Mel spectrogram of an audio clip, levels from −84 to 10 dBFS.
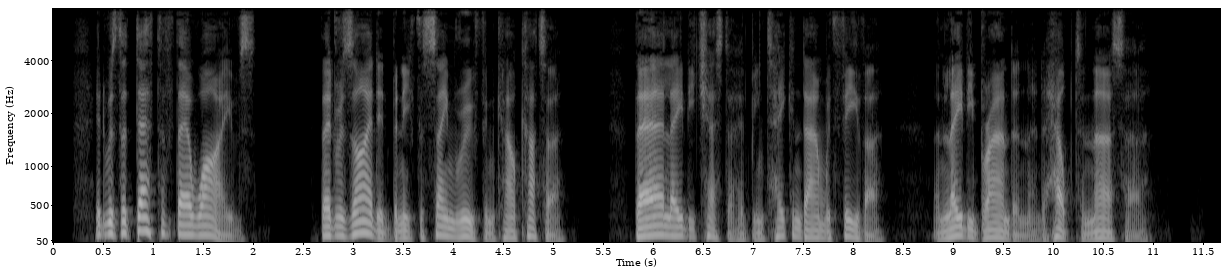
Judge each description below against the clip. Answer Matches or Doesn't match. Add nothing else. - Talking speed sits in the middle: Matches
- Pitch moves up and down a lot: Matches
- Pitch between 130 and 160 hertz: Doesn't match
